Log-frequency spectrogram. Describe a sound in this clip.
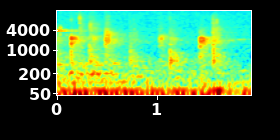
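A woman claps her hands softly.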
